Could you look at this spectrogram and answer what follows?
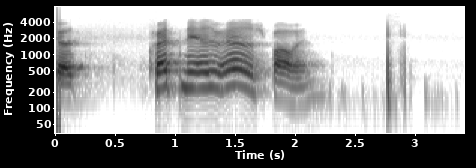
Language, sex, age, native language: Icelandic, female, 40-49, Faroese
